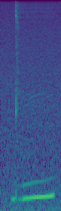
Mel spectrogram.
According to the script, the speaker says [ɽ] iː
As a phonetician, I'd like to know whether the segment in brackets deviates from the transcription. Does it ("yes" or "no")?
yes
